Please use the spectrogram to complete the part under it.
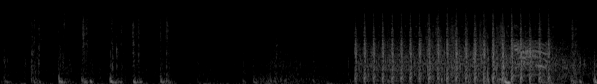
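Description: Gunfire in the Call of Duty Warzone video game: scattered sharp shots at first, then a loud, rapid continuous burst of automatic fire in the second half.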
